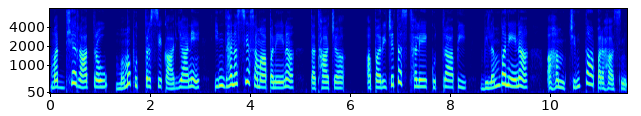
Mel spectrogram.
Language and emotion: Sanskrit, fearful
